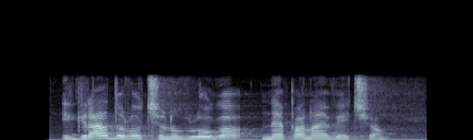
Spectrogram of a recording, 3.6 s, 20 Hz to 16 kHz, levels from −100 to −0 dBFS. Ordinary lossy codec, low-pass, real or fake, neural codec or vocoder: none; 7.2 kHz; real; none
